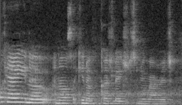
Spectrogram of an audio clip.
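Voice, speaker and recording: Through noticeable background noise and audible room echo, a woman with a London accent speaks at a very fast pace. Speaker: podcast co-host. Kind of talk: casual chat.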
